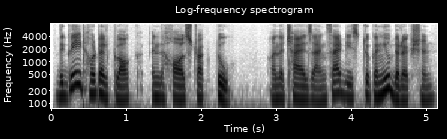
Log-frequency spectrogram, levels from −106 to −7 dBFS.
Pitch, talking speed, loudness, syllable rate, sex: 145 Hz, 200 wpm, -17 LUFS, 4.9 syllables/s, male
